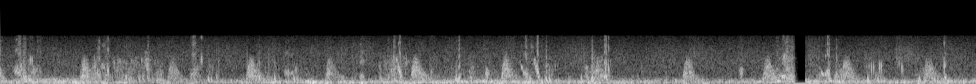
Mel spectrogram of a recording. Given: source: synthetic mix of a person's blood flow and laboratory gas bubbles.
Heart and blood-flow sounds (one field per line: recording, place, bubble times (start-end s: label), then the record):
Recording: Doppler ultrasound of blood flow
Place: subclavian vein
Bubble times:
0.00-0.45 s: bubbles
0.91-1.66 s: bubbles
1.89-2.21 s: bubbles
2.55-3.14 s: bubbles
3.56-3.66 s: bubbles
3.78-4.10 s: bubbles
4.29-4.38 s: bubbles
4.53-4.78 s: bubbles
4.83-4.93 s: bubbles
5.19-5.58 s: bubbles
5.78-6.15 s: bubbles
7.38-7.46 s: bubbles
7.74-7.98 s: bubbles
8.18-8.47 s: bubbles
8.64-8.89 s: bubbles
8.95-9.06 s: bubbles
9.13-9.38 s: bubbles
9.42-9.50 s: bubbles
From the record:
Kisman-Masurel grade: 332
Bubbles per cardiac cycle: rolling drumbeat, 9 or more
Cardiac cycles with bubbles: 50 to 99%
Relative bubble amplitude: moderate (0.250 to 0.450)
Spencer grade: 3 (all of the cardiac periods contain showers or single bubble signals, but not dominating or overriding the cardiac motion signals)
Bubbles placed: anywhere in the cardiac cycle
